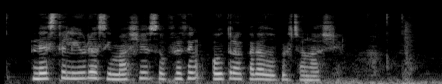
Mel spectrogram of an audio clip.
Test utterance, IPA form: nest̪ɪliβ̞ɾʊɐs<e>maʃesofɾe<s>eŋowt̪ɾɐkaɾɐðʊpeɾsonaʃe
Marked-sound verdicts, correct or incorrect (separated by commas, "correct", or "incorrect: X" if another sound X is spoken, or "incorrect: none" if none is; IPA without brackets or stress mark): incorrect: i, incorrect: θ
